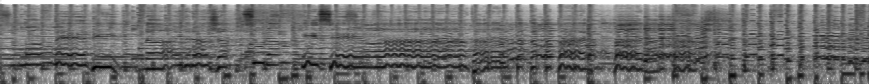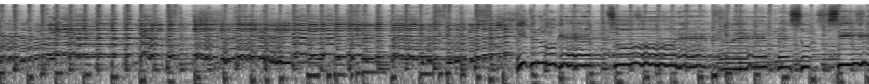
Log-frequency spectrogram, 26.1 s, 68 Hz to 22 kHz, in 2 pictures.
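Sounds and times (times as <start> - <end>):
live folk dance band: 0.0 - 26.0
ornamented melodic lead: 0.0 - 26.0
steady drum beat: 0.0 - 26.0.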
